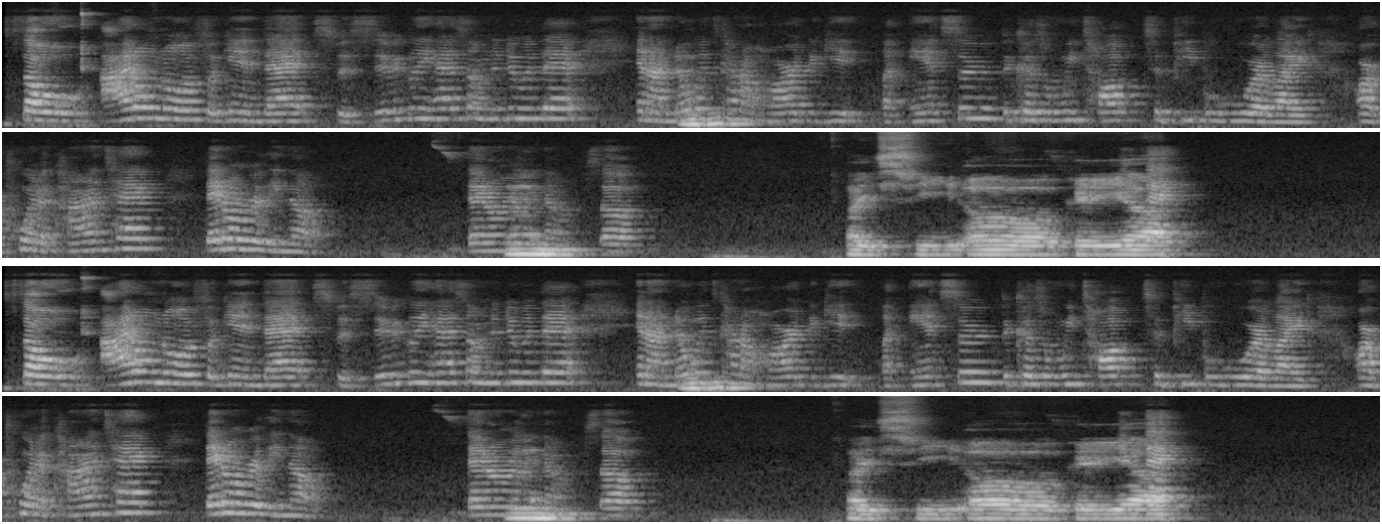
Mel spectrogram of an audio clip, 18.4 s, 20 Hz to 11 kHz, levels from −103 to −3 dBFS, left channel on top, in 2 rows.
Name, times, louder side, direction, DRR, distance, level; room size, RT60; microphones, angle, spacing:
voice 1, 0.1-10.1 10.5-11.3 12.3-13.4 16.6-16.9, right 1 dB, 25° right, -2 dB, 1.1 m, -37 dB
voice 2, 12.5-13.0 14.8-16.9, left 1 dB, 45° left, 0 dB, 0.7 m, -28 dB
3.4 x 2.9 x 2.3 m, 0.43 s
head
